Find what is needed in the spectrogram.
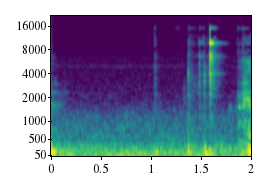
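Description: One sharp, bright metallic clink about one and a half seconds in, with a fainter click just before it. It comes from a small hobby screwdriver's metal shaft being set down against the hard parts on the work mat.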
